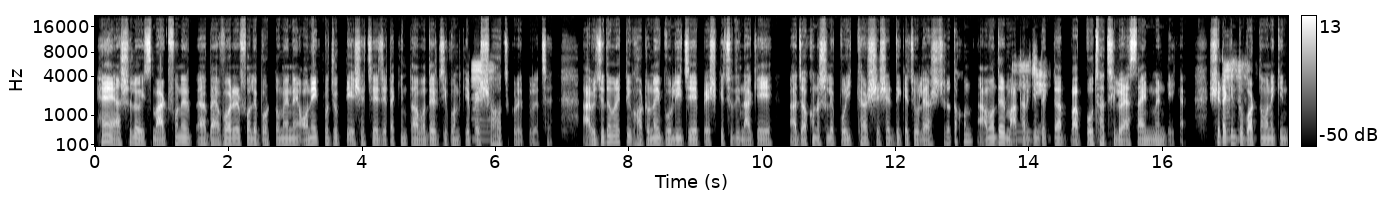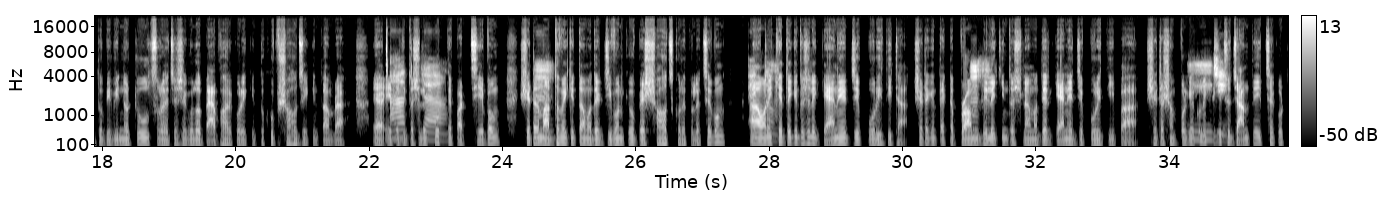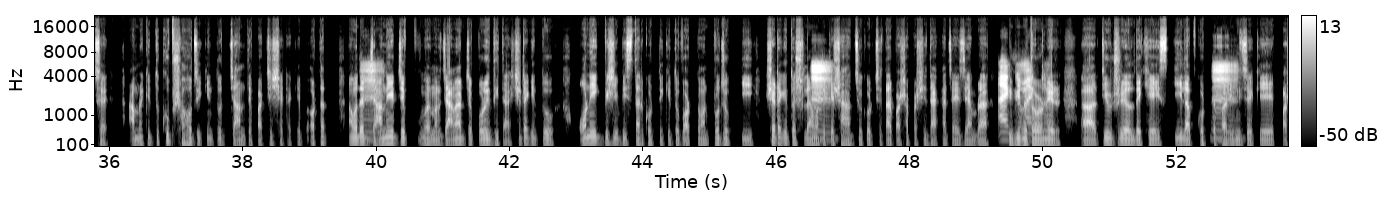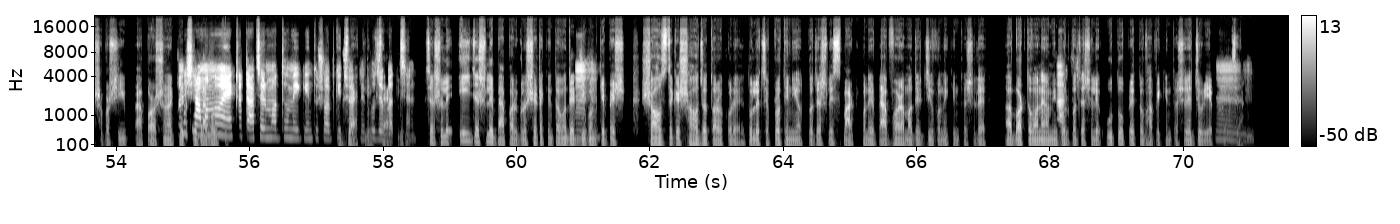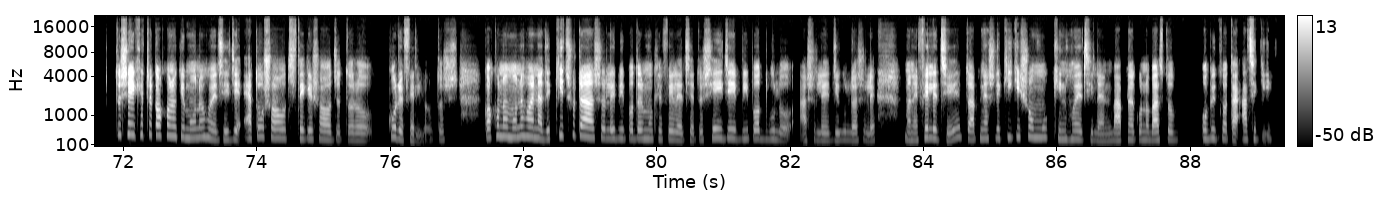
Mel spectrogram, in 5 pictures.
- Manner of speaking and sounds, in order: "বর্তমানে" said as "বর্তমেনে"; "assignment" said as "assignmen"; "লেখা" said as "দীখা"; in English: "prom"; in English: "টিউটোরিয়াল"; in English: "skill up"; in English: "Exactly, exactly!"
- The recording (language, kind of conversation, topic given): Bengali, podcast, তোমার ফোন জীবনকে কীভাবে বদলে দিয়েছে বলো তো?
